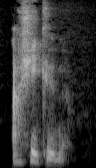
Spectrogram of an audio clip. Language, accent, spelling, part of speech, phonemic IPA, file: French, France, archicube, noun, /aʁ.ʃi.kyb/, LL-Q150 (fra)-archicube.wav
- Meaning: 1. Graduate, former student at the École normale supérieure in Paris 2. a student who repeats the third grade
